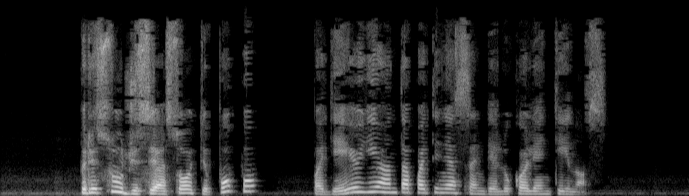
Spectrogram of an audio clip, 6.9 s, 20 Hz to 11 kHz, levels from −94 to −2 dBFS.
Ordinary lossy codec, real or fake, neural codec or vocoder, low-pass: AAC, 32 kbps; real; none; 9.9 kHz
